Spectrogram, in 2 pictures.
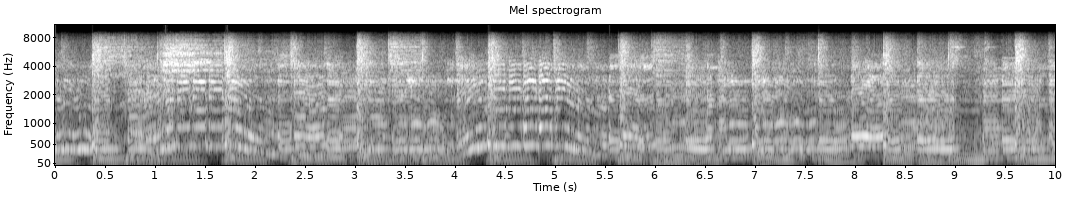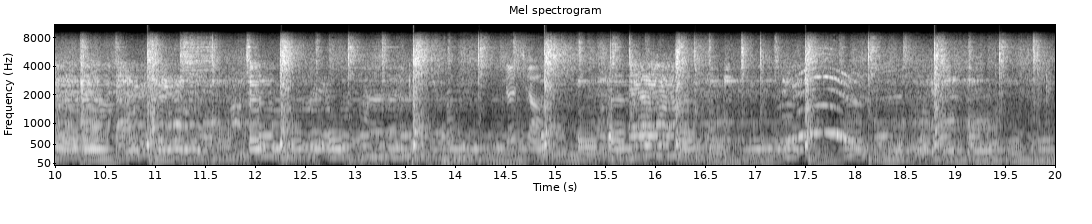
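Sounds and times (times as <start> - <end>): drum kit: 0.0 - 20.0
electric guitar: 0.0 - 20.0
low bass line: 0.0 - 20.0.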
